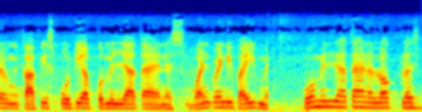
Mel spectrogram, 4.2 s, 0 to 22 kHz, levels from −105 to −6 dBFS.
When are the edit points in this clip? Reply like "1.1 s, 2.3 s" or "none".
2.8 s

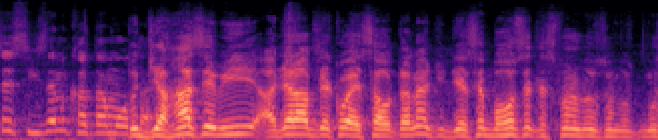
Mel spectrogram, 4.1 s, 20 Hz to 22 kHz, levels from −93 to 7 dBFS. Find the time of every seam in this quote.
none

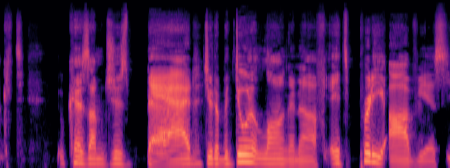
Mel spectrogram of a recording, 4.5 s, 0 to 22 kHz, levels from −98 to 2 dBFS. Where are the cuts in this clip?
2.0 s, 3.2 s

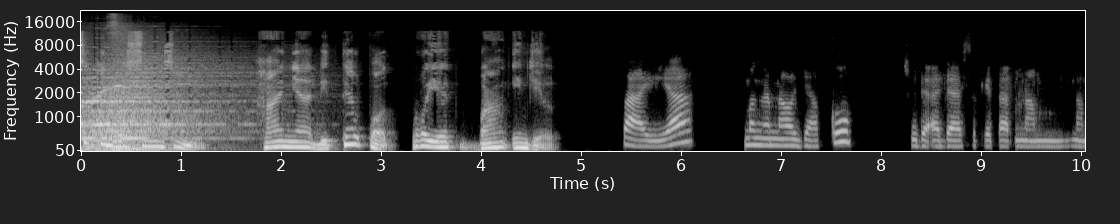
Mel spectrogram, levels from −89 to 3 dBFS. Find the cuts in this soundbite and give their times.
5.0 s, 7.9 s

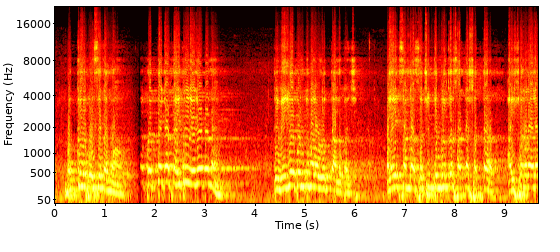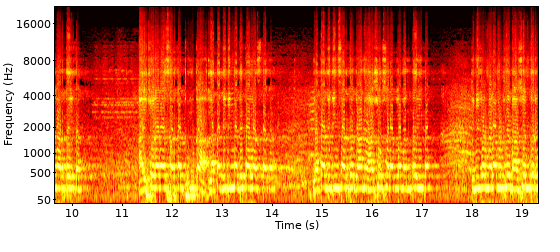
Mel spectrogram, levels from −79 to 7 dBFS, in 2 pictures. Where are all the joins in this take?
1.8 s

